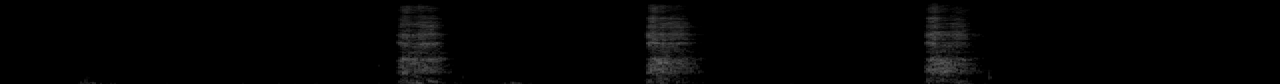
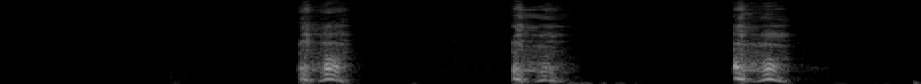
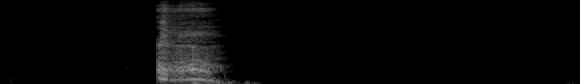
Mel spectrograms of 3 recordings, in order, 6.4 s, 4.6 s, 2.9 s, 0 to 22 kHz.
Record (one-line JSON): {"exhalation_length": "6.4 s", "exhalation_amplitude": 771, "exhalation_signal_mean_std_ratio": 0.3, "three_cough_length": "4.6 s", "three_cough_amplitude": 3827, "three_cough_signal_mean_std_ratio": 0.29, "cough_length": "2.9 s", "cough_amplitude": 4963, "cough_signal_mean_std_ratio": 0.26, "survey_phase": "alpha (2021-03-01 to 2021-08-12)", "age": "65+", "gender": "Male", "wearing_mask": "No", "symptom_none": true, "smoker_status": "Ex-smoker", "respiratory_condition_asthma": false, "respiratory_condition_other": false, "recruitment_source": "REACT", "submission_delay": "2 days", "covid_test_result": "Negative", "covid_test_method": "RT-qPCR"}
